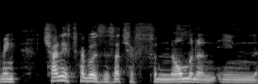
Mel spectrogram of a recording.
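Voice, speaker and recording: Dry and close with no echo, a man with an English accent talks at a fairly quick pace, medium in pitch, with ordinary pitch variation. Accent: English accent, less polished than in videos. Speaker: panelist on social media marketing. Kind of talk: webinar panel discussion. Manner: halting, many repetitions.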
